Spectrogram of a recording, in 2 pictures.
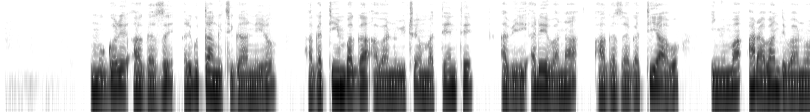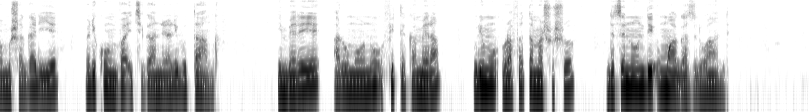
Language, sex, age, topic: Kinyarwanda, male, 18-24, government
